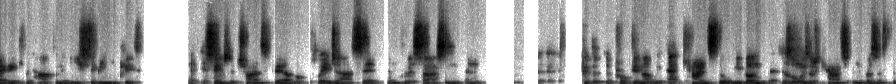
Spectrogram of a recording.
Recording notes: We recently ran an online Q&A session about SSAS pensions and their use for commercial property investments. We recorded the session so you now have a chance to listen in.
